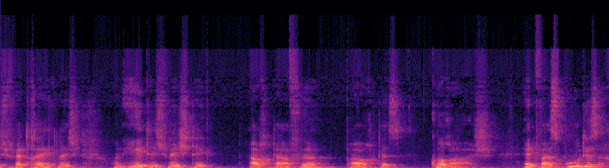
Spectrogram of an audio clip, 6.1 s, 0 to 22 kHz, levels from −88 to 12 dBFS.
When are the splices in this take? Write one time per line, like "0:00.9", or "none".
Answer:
0:05.1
